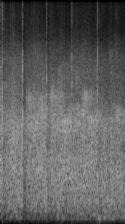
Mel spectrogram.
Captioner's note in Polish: oklaski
